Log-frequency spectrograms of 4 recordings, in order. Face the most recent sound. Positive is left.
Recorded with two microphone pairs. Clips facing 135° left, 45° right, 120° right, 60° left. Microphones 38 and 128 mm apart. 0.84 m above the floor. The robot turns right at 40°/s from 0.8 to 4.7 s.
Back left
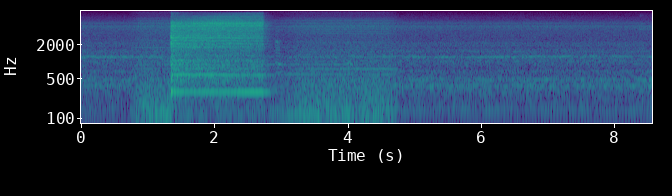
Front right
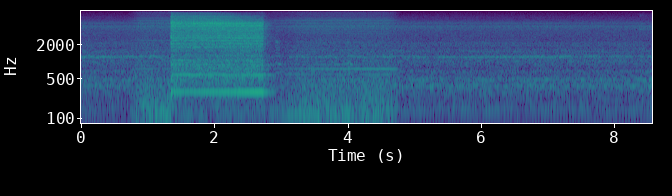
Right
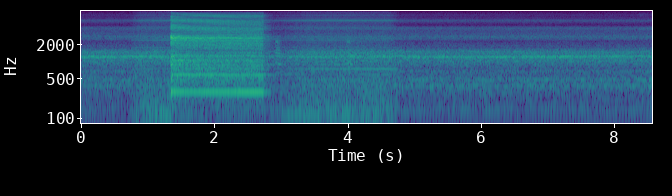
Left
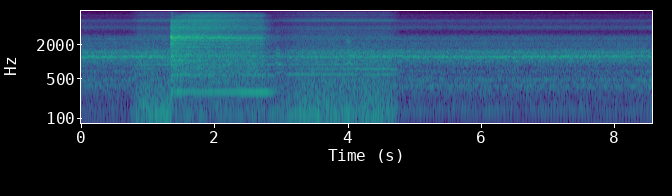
turn(degrees=-35)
